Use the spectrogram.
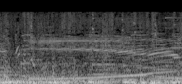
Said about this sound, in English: Sounds like a horse.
